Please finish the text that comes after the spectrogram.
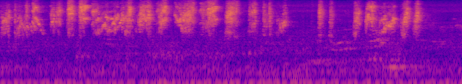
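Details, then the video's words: Budgerigars in a social colony giving dense, rapid chattering chirps in quick bursts, many birds at once, fading near the end, with a steady low hum behind. "Budgie Parrot Colony! A Colorful & Chirpy Paradise!"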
